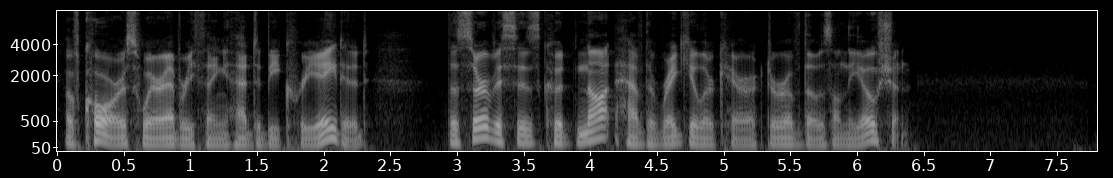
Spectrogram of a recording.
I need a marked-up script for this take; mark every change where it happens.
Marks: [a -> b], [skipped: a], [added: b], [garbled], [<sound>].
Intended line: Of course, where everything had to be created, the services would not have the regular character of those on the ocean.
Of course, where everything had to be created, the services [would -> could] not have the regular character of those on the ocean.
